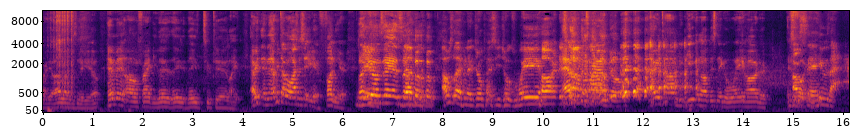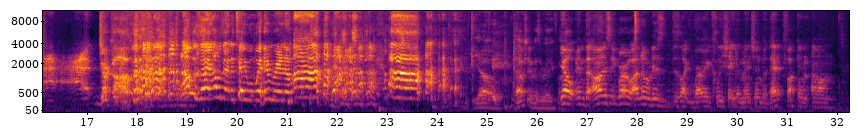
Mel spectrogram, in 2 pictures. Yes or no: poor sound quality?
yes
